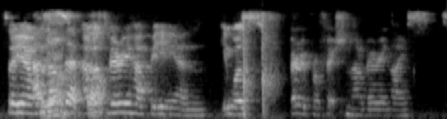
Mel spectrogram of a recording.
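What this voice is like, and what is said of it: Speaks with a noticeable accent. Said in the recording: “I love this accent.”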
